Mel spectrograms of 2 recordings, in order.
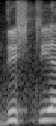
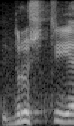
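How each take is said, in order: First: The first syllable is a plain 'di' sound. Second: The first syllable has an 'r', sounding 'dri'. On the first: The speaker calls it wrong. "కొంతమంది దిష్టి అని అంటాం" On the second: The speaker calls it right. "దృష్టి అని చెప్పాలి"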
